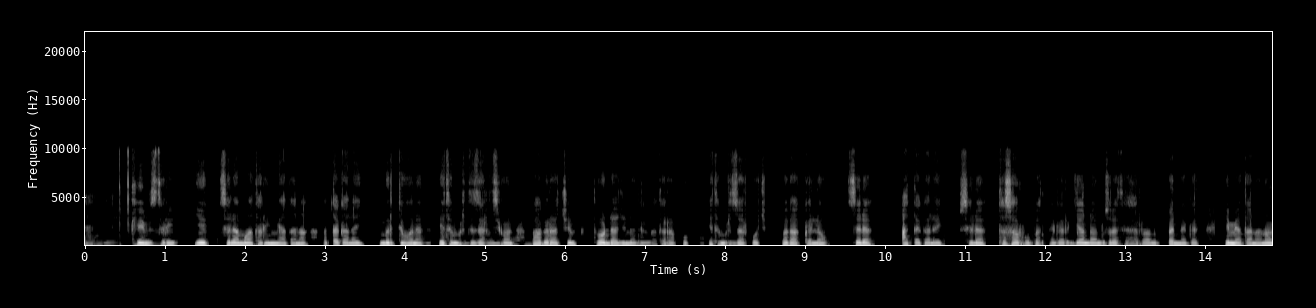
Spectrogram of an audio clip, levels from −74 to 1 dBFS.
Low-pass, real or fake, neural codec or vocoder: 9.9 kHz; real; none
